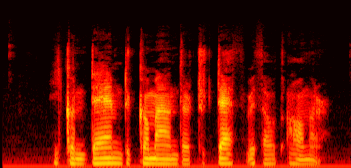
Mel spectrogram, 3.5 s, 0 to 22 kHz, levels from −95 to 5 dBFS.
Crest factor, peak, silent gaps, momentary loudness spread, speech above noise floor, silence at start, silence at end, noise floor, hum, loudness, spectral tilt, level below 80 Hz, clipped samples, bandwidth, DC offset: 22 dB; -10 dBFS; none; 11 LU; 25 dB; 0.55 s; 0.25 s; -55 dBFS; none; -30 LUFS; -6 dB/octave; -54 dBFS; under 0.1%; 9.8 kHz; under 0.1%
